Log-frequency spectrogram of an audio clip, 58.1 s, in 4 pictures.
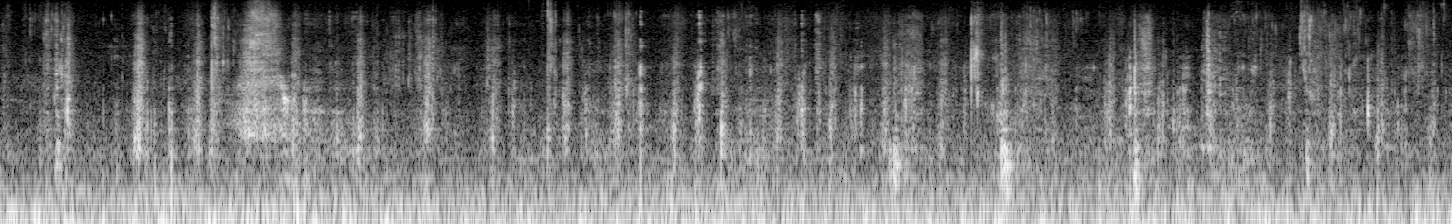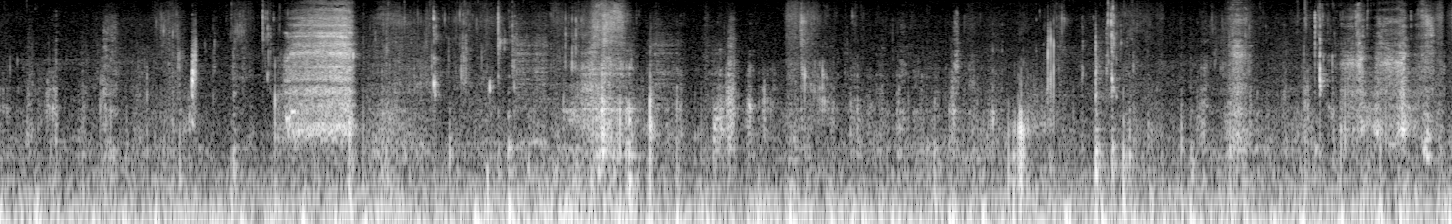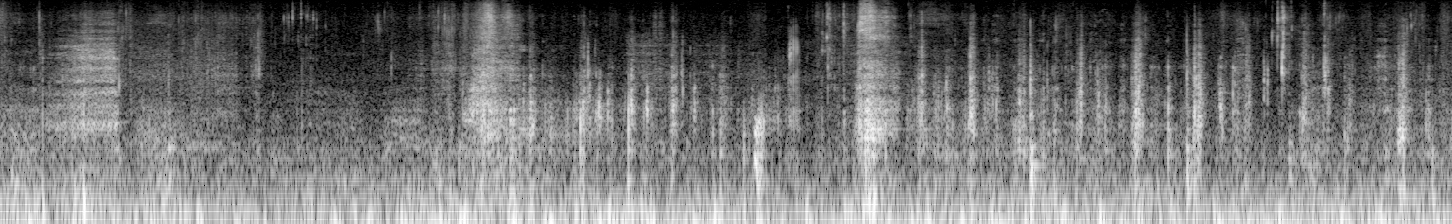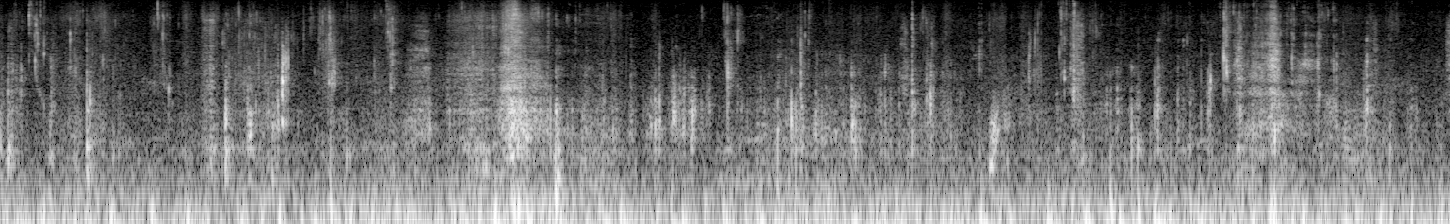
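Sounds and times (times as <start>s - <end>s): food crunching: 0.3s - 57.7s
chewing with wet mouth clicks: 18.8s - 20.3s, 21.6s - 26.8s, 27.6s - 28.5s, 34.2s - 47.7s, 49.8s - 57.4s.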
